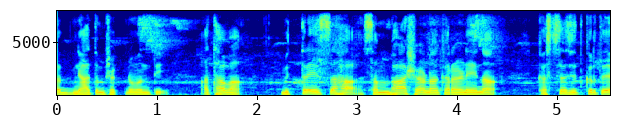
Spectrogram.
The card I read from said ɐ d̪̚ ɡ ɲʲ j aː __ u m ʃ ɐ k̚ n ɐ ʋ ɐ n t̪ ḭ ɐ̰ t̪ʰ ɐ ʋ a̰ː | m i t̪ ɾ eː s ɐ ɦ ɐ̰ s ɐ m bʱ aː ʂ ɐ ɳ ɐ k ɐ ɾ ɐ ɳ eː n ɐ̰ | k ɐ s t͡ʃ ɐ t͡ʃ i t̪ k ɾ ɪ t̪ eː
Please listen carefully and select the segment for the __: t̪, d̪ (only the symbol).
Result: t̪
